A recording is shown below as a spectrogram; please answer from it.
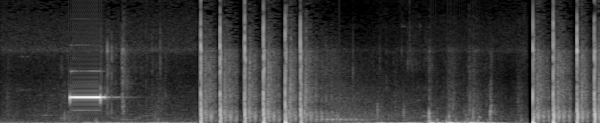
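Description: A shot timer beeps once, and about a second later an open-division pistol with a compensator fires a fast string of six shots. After a pause of about two seconds, another rapid string begins near the end.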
